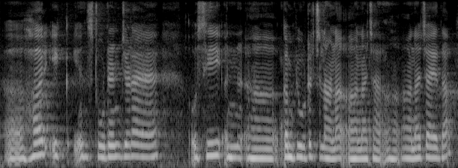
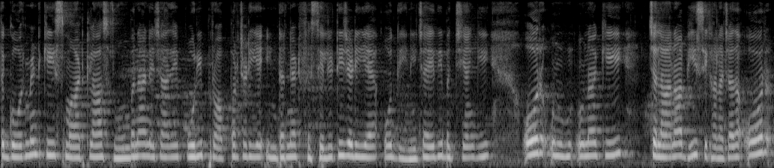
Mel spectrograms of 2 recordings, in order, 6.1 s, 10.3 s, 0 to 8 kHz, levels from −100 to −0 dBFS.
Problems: none marked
